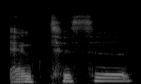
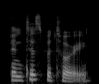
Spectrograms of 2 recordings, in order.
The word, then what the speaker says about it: anticipatory: I believe it's anticip. Anticipatory.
